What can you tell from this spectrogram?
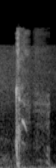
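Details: A single short, harsh cough with a throat-clearing quality, from a live-streaming gamer who says they can't breathe and might gag.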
